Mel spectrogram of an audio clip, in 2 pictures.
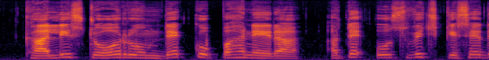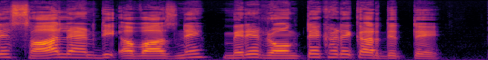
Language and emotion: Punjabi, fearful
